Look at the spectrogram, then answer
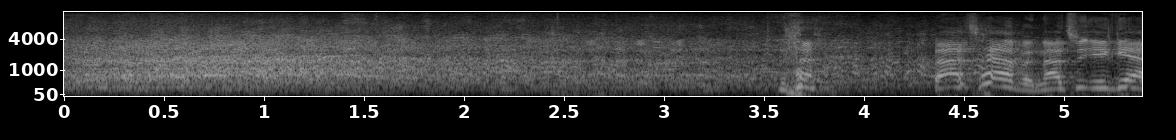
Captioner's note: audience laughter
